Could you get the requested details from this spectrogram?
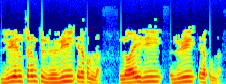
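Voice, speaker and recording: A man teaching a chanting class, patiently explaining and slowly repeating sounds, sometimes switching into English. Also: sits high, no room sound. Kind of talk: online language lesson. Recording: tinny phone-like line.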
